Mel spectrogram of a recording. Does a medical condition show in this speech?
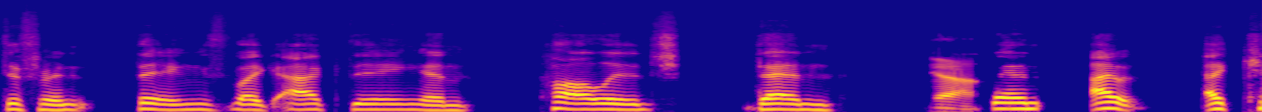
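Yes: spastic quadriplegic cerebral palsy.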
